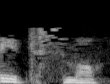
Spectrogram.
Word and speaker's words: istmo: En realidad, estoy mirando bien, se llama istmo y se escribe primero con S y después con T. y yo sé que es más fácil decir Istmo que decir Istmo. Bueno, IST, y no ITS, ¿ok? No ITS.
